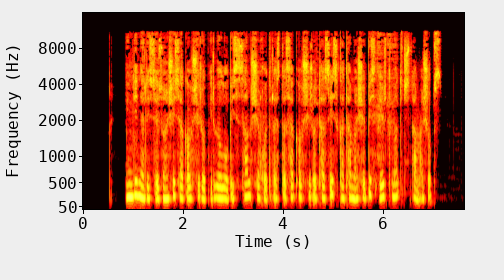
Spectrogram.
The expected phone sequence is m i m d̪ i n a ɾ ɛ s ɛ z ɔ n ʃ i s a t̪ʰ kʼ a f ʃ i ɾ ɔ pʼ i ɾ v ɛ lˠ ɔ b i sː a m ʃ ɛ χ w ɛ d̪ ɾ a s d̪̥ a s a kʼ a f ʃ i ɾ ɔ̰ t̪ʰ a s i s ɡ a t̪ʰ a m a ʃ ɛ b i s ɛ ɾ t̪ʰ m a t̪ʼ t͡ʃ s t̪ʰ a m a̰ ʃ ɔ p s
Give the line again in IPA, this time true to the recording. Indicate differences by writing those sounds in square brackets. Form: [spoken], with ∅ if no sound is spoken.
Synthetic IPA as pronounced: m i m d̪ i n a ɾ ɛ s ɛ z ɔ n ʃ i s a [∅] kʼ a f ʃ i ɾ ɔ pʼ i ɾ v ɛ lˠ ɔ b i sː a m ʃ ɛ χ w ɛ d̪ ɾ a s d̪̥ a s a kʼ a f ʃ i ɾ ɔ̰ t̪ʰ a s i s ɡ a t̪ʰ a m a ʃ ɛ b i s ɛ ɾ t̪ʰ m a t̪ʼ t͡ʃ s t̪ʰ a m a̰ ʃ ɔ p s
